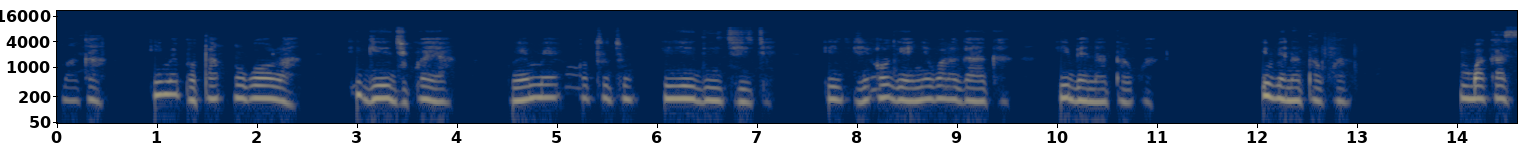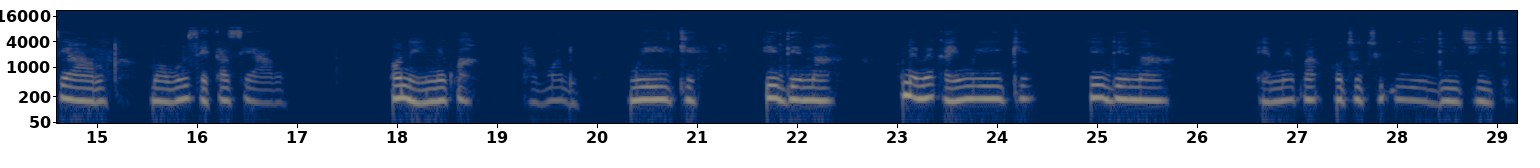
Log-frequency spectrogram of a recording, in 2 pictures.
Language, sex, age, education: Igbo, male, 30-45, tertiary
